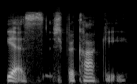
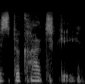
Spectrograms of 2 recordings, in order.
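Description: First: The middle consonant is a plain k sound. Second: The middle consonant is a ch sound. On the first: The speaker calls it wrong. "that doesn't sound right" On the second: The speaker calls it right. "That's the right"

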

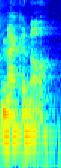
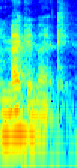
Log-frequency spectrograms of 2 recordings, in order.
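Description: First: The name ends with an open aw sound. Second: The name ends with a hard k sound. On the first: "but it's pronounced Mackinac" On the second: "it's spelled like Mackinac"

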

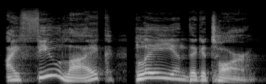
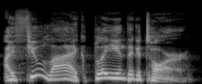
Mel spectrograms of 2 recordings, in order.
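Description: First: It is said slowly. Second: It is said at normal speed.

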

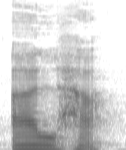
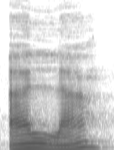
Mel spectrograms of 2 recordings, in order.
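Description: First: It ends with a clear final 'ha' sound. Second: It ends without a final 'ha' sound.

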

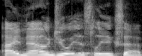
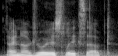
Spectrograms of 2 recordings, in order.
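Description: First: It sounds sincere and convinced. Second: It sounds half-hearted and unconvinced.

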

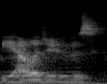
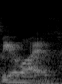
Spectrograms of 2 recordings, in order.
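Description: First: The j is said like English j. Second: The j is said like English y. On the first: The speaker calls it wrong. "So I get a lot of Bielajews" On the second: The speaker calls it right. "the J sounds like Y, and then the W sounds like a V"

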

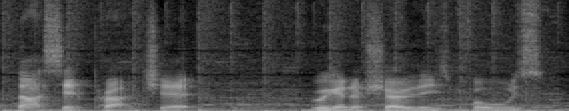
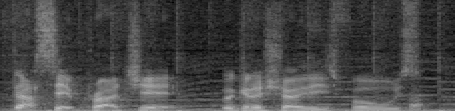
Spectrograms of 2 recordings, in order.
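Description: First: The line is said plainly, without extra force. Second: The line is said forcefully, with a full voice.

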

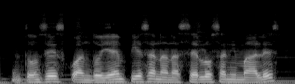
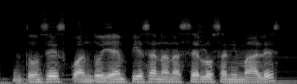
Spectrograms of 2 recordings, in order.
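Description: No difference in how they are said.

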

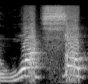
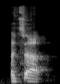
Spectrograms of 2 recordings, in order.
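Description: First: It is said loudly, with high energy. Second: It is said flatly, with low energy. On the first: The speaker calls it right. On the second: The speaker calls it wrong.

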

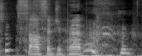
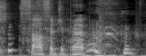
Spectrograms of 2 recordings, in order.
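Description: First: Each word is said separately and distinctly. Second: Each word is said separately and distinctly.

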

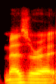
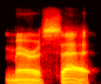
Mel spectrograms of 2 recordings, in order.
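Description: First: The name is said with all sounds in place. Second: The R and S sounds trade places. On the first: The speaker calls it right. "the correct way to pronounce it" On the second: The speaker calls it wrong. "they just replace the R and the S"

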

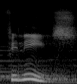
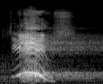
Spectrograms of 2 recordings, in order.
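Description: First: It is said in a gentle tone. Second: It is said in an angry tone.

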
